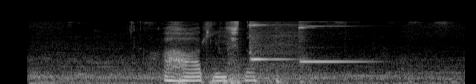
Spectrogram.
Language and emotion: Russian, positive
